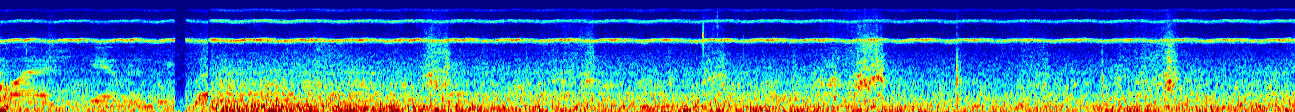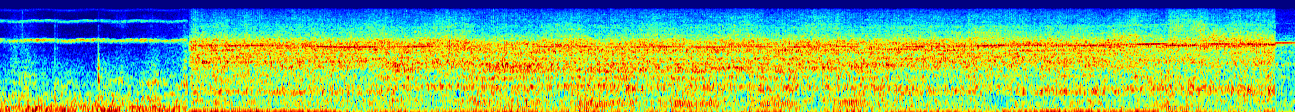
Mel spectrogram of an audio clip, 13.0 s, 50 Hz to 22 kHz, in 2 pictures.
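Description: Faint scraping of a plastic spreader working fairing putty over a fiberglass hull. About seven seconds in, this cuts suddenly to a small air-powered random orbital sander with a 36-grit pad running fast and steadily on the fiberglass, a hiss with a thin high whine.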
